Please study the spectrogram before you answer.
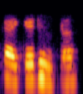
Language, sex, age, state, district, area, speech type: Marathi, female, 18-30, Maharashtra, Thane, urban, conversation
